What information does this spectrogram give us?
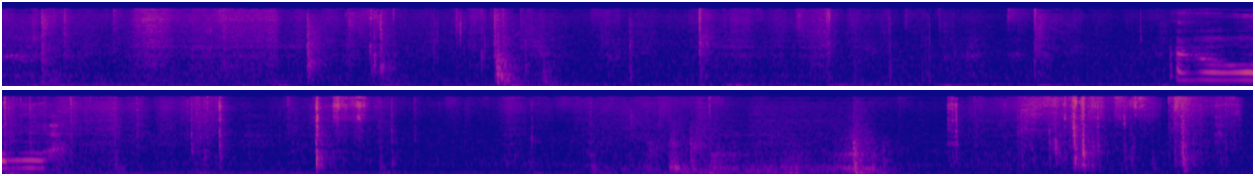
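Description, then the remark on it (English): Cupboard doors open and shut while the cupboard is being organized, with a series of sharp knocks and clicks, one brief creaky squeak midway, over a steady low hum with no talking. “We cleaned the living room and the kitchen, and I organized the cupboard.”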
